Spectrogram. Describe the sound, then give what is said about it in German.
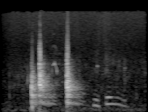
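A musk duck named Ripper imitates a slamming door: a few sharp, loud bang-like thuds close together, followed by two short, low, nasal calls. No one speaks. “Ja, die Moschusente Ripper ist, hat viele Fähigkeiten offensichtlich und hat auch zuknallende Türen imitiert.”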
